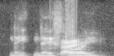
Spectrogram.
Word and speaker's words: Nastor: Yeah, you tell him it's Nastor.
